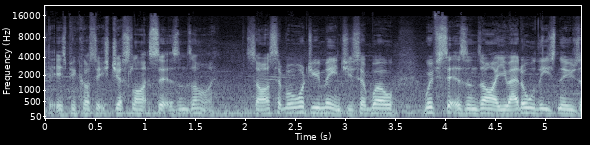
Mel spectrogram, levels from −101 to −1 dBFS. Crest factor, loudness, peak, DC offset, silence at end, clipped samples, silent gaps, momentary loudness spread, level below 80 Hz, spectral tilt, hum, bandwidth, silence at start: 18 dB; -20 LUFS; -2 dBFS; under 0.1%; 0 s; under 0.1%; none; 8 LU; -68 dBFS; -5 dB/octave; none; 17.5 kHz; 0 s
